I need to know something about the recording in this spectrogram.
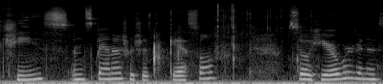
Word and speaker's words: queso: talked about earlier where when you have the u followed by the e, um you don't pronounce that u.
